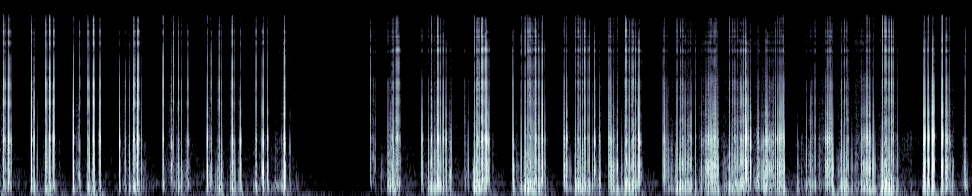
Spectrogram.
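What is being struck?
Metal mesh microphone grille scraped with a plastic stick.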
